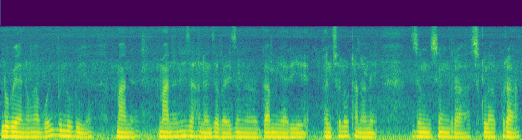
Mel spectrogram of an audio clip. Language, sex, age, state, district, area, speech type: Bodo, male, 30-45, Assam, Baksa, urban, spontaneous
